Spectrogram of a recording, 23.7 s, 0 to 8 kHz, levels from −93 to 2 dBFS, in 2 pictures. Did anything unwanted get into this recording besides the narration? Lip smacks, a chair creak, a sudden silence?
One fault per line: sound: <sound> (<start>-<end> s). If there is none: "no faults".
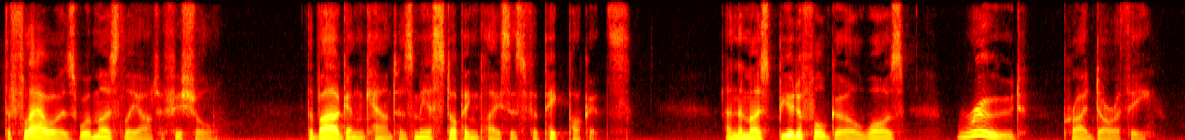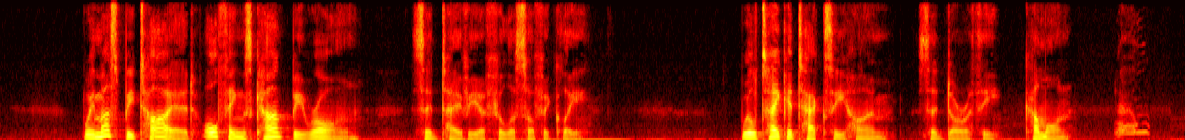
sound: bark (23.0-23.4 s)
